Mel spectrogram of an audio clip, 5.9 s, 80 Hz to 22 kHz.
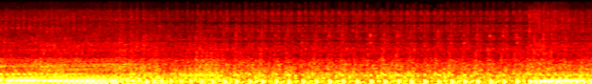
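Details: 1977 Yamaha XS650, last licensed 1990, after carb overhaul, cam chain and valve setting, head studs retorqued, Tritronix ignition, 135/150 compression. Cold start on choke settling into a firm, even loping idle with no ticks or misses; sounds healthy.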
